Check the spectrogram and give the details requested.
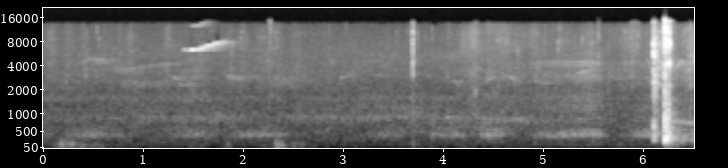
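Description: Quiet outdoor air with a single short rising bird chirp about two seconds in, then a sharp clatter near the end, the loudest thing heard.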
